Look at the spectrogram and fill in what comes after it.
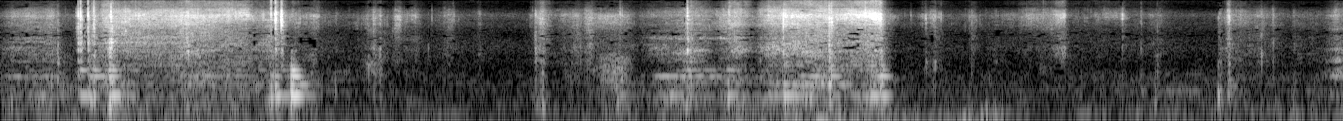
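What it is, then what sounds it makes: Spruce log being stripped of bark. Gloved hands pull a metal draw knife along a long, solid spruce softwood log that is partly debarked with pale wood showing, scraping off strips of bark. Two long, bright, rasping strokes stand out, separated and followed by quieter short scrapes and crackles, all high-pitched with almost no low end.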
